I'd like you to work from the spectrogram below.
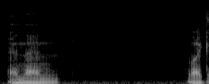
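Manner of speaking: normal talking voice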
